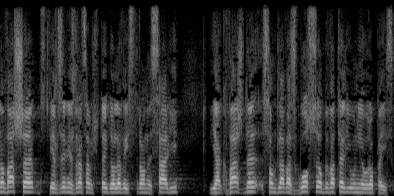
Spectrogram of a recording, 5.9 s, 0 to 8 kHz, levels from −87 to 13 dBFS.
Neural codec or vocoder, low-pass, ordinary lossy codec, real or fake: none; none; none; real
